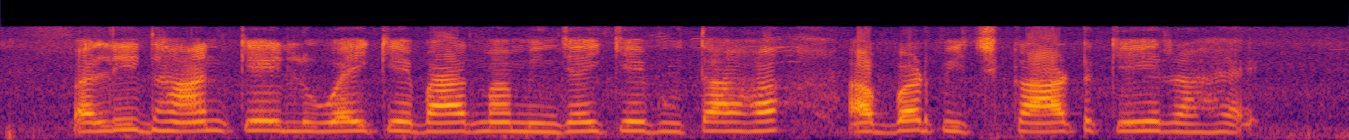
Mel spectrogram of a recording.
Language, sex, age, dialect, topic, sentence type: Chhattisgarhi, female, 41-45, Western/Budati/Khatahi, agriculture, statement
